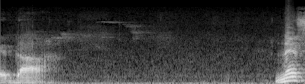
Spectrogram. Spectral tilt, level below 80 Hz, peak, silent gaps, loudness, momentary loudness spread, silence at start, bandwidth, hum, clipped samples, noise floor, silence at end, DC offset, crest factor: -5.5 dB/octave; -30 dBFS; 0 dBFS; none; -12 LUFS; 25 LU; 0 s; 17.5 kHz; none; 1%; -32 dBFS; 0 s; 1%; 14 dB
